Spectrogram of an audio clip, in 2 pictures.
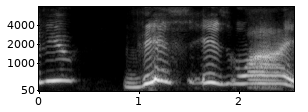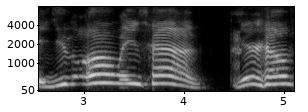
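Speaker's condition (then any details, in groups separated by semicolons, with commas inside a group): Congenital muscular dystrophy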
